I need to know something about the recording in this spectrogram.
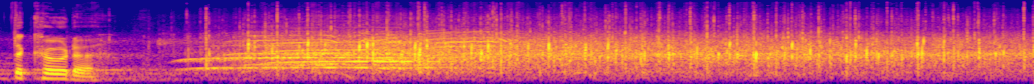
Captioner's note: audience applauding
